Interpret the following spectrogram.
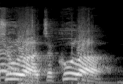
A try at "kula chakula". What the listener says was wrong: It's kula chakula. You said chula chakula.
